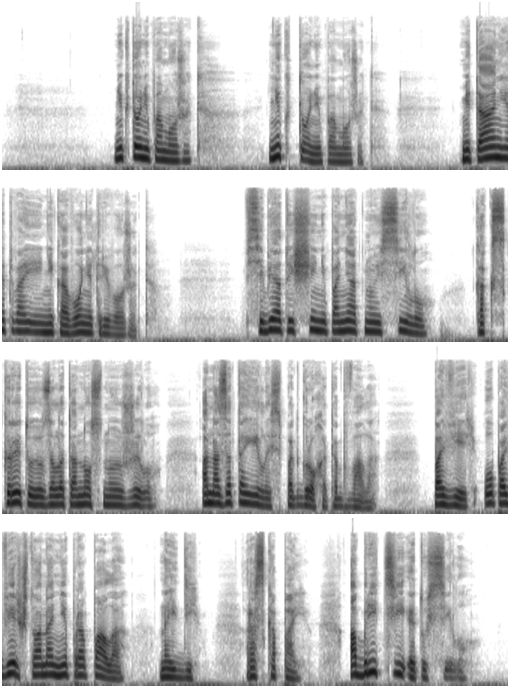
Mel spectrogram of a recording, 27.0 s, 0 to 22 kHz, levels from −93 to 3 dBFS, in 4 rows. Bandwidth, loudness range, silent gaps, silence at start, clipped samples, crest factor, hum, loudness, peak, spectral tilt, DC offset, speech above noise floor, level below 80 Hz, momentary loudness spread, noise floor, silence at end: 16 kHz; 4 LU; none; 1.5 s; under 0.1%; 18 dB; none; -16 LUFS; 0 dBFS; -5.5 dB/octave; under 0.1%; 33 dB; -46 dBFS; 12 LU; -48 dBFS; 0.15 s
